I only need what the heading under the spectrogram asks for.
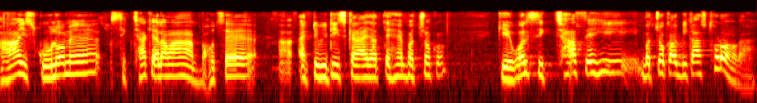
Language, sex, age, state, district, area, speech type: Hindi, male, 45-60, Uttar Pradesh, Ghazipur, rural, spontaneous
